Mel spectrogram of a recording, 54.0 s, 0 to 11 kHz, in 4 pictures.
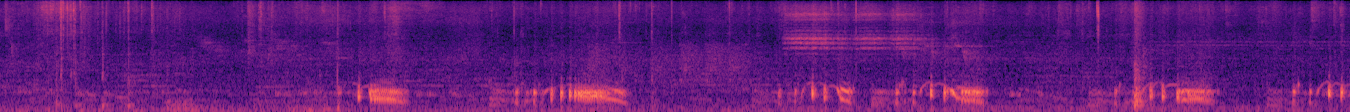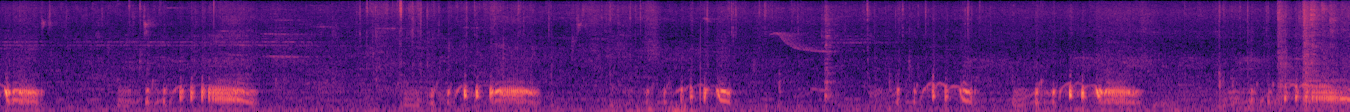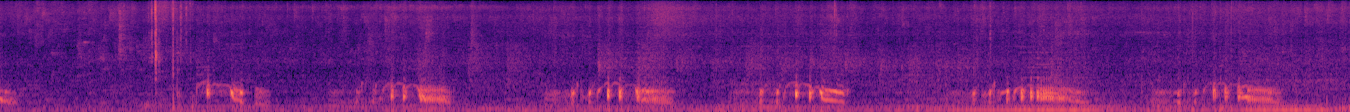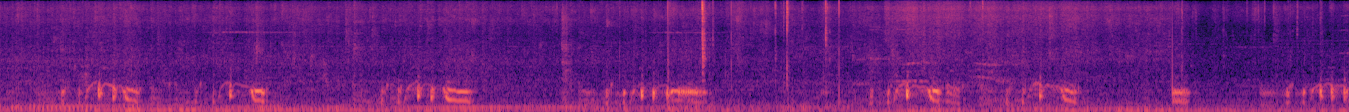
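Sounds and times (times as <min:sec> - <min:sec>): pigeon cooing: 0:02.8 - 0:06.4, 0:07.6 - 0:14.0, 0:14.7 - 0:16.1, 0:17.5 - 0:19.0, 0:19.9 - 0:21.0, 0:21.7 - 0:25.0, 0:25.6 - 0:27.3, 0:28.8 - 0:31.6, 0:32.4 - 0:35.6, 0:36.4 - 0:45.4, 0:46.1 - 0:47.6, 0:48.9 - 0:52.5, 0:53.1 - 0:53.9.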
